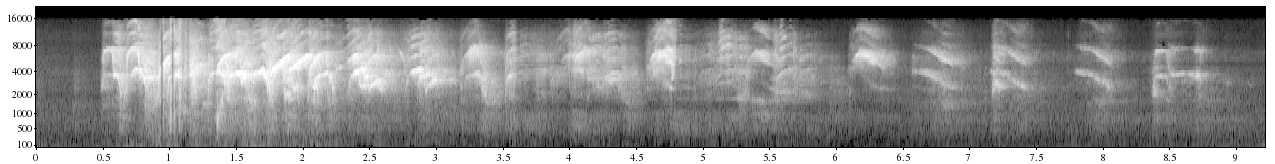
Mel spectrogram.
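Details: Brown-eared bulbul chicks in the nest, being fed by a parent, beg in a dense burst of high, shrill chirps thinning into short squeaky notes, several a second, then fading.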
